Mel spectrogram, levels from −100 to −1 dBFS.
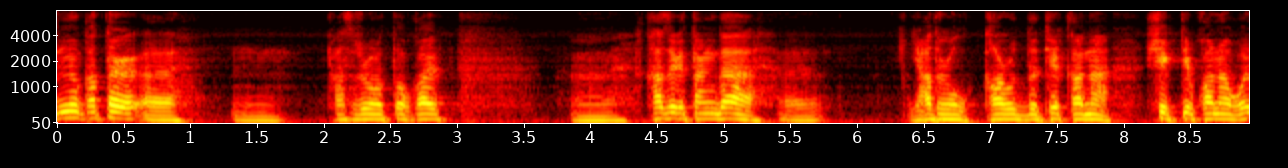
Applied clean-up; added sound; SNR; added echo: none; none; none; reverberation time 0.2 s.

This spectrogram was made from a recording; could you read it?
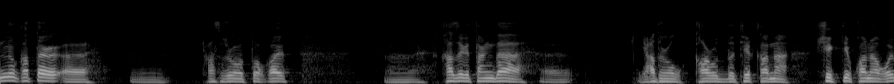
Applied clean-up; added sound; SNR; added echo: none; none; none; none.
